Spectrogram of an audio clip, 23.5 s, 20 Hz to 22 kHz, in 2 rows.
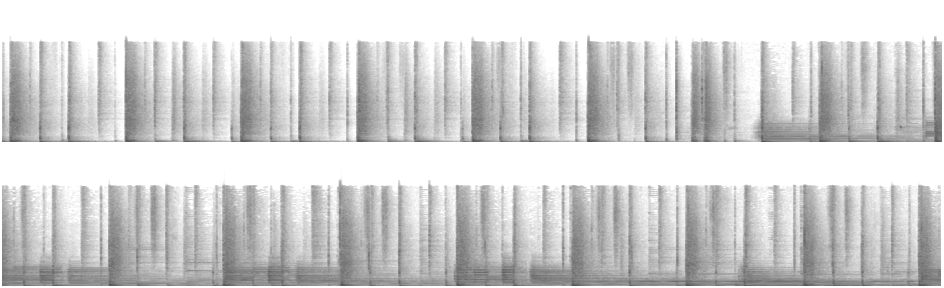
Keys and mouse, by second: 1.3 click, 2.7 g, 4.9 click, 7.4 e, 12.3 click, 13.7 s, 16.8 click, 20.0 shift+middle click.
